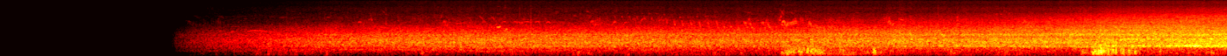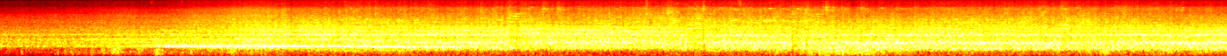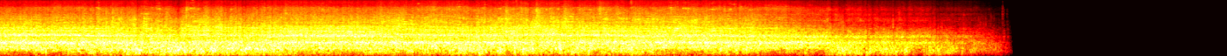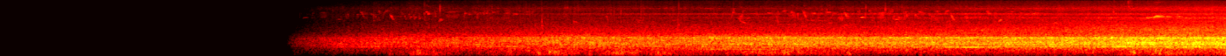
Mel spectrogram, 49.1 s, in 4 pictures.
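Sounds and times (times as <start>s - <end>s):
freight train rumble: 7.2s - 34.6s, 41.1s - 49.0s
high wheel squeal: 10.8s - 17.1s, 43.9s - 49.0s
clickety-clack of train wheels: 12.5s - 34.6s.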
